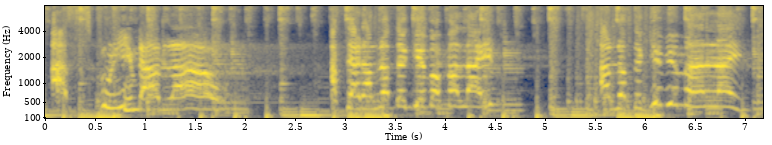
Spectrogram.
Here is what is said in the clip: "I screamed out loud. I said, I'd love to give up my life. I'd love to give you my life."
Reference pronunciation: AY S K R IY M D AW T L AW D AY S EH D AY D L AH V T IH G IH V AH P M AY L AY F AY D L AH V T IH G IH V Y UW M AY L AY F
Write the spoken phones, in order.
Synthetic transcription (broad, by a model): AY S K R IY M D AW T L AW AY S EH D AY L AH V T IH G IH V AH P M AY L AY F AY L AH V T IH G IH V Y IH M AY L AY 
